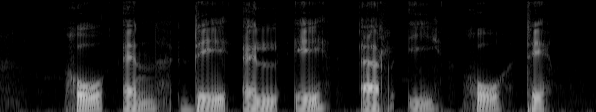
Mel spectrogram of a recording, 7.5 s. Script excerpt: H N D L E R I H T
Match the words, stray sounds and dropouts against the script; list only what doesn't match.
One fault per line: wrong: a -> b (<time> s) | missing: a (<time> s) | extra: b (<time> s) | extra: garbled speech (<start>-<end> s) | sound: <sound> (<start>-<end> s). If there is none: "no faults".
no faults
